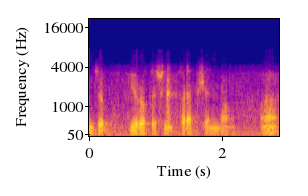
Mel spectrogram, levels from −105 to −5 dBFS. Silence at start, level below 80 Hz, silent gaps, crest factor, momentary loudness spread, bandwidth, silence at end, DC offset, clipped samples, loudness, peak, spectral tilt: 0 s; -40 dBFS; none; 18 dB; 13 LU; 4.5 kHz; 0 s; under 0.1%; under 0.1%; -19 LUFS; 0 dBFS; -11 dB/octave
